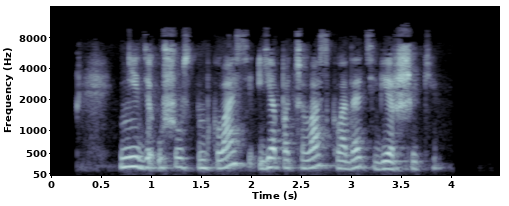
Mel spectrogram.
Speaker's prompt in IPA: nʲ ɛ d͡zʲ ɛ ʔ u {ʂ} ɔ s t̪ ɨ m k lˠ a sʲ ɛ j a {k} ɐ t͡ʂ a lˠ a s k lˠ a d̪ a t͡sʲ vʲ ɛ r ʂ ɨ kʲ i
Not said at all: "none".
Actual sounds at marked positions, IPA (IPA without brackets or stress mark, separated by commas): ʂ, p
